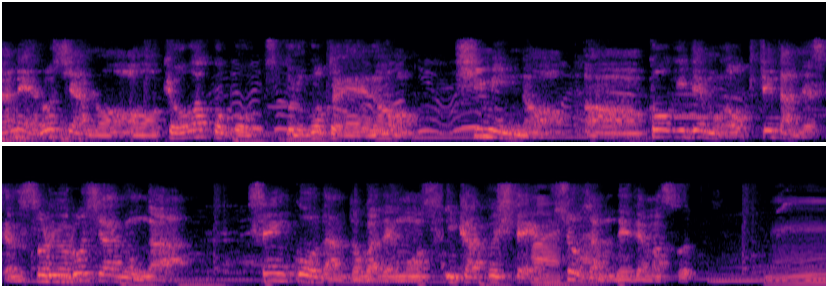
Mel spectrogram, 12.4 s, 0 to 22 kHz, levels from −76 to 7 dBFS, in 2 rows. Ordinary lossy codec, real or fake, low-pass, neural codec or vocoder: none; real; 7.2 kHz; none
